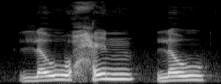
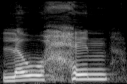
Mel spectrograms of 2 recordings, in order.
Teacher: اب یہ واو لین ہے، بغیر کھینچے نرمی سے پڑھیں گے۔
